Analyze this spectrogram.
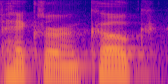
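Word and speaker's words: Heckler & Koch: you're a fan of Heckler and kooch and yes I say kooch because that is the English pronunciation so I don't want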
